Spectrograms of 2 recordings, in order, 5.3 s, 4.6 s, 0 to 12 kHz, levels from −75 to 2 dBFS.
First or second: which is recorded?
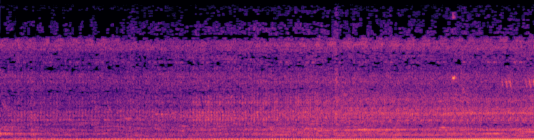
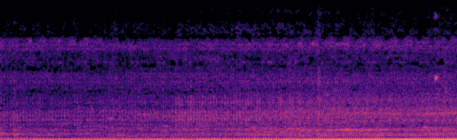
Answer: first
